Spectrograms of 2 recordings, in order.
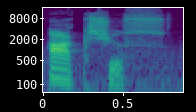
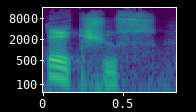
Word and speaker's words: Axios: terem fonéticas bem parecidas, geralmente o nome vem como Axios, tá? Então a gente escuta muito Axios. O nome correto, a empresa é canadense, né? Então a pronunciação correta pelo inglês seria Axios. Aí tem as variações um pouquinho erradas.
